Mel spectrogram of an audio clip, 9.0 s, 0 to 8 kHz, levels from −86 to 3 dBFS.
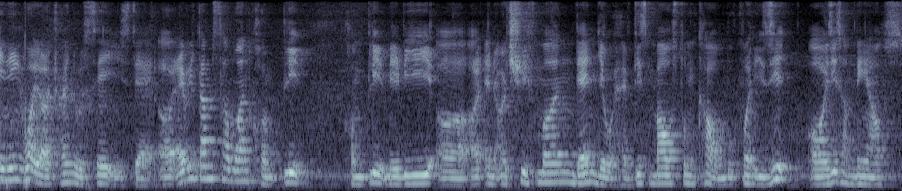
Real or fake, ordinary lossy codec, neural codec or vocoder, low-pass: real; none; none; none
